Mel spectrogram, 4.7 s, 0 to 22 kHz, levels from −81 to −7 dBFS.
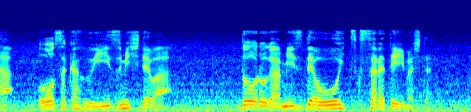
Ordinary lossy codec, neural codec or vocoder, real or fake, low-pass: none; none; real; 7.2 kHz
